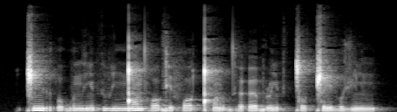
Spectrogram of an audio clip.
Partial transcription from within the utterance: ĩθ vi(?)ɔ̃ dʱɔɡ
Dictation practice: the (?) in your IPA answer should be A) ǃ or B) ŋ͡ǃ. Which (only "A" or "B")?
B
